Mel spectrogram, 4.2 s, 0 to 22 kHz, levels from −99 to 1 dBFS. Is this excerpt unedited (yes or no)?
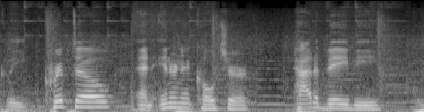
yes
